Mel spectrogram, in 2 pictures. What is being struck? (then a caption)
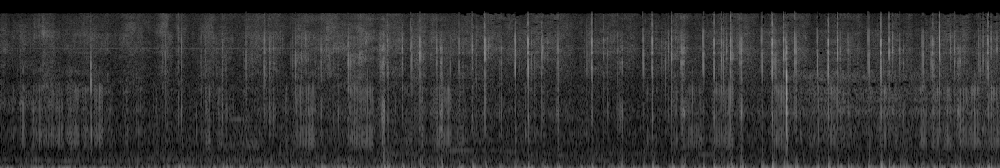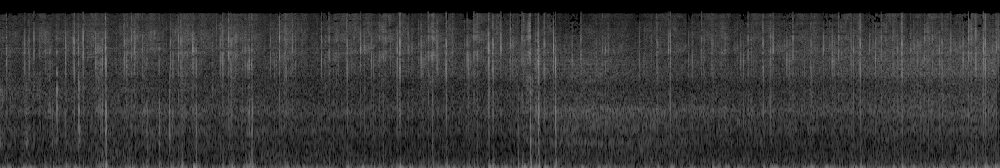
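Hollow plastic weekly pill organizer. Fingernails tap rapidly on the compartment lids of a translucent blue, hollow plastic weekly pill organizer held horizontally close to the mic. The result is a steady stream of quick, dense, clicky patters with a reverberant tail, and most of the energy sits in a low, hollow thump beneath faint crackly highs.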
